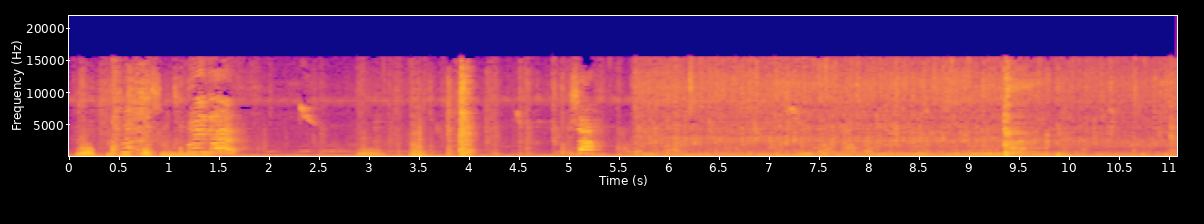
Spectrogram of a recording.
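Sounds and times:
children calling out: 0:00.6 - 0:01.9, 0:04.8 - 0:10.0.

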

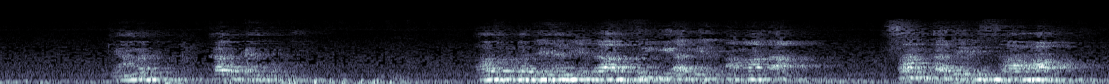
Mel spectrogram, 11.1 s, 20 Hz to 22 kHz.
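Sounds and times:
man chanting a recitation: 0:04.8 - 0:11.0.

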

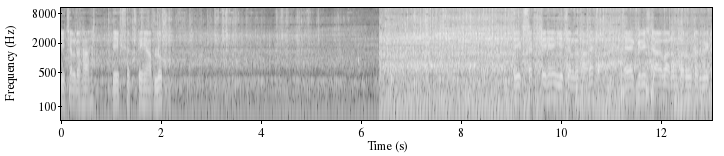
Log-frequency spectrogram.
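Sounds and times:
tractor diesel engine under load: 0:00.0 - 0:13.0.

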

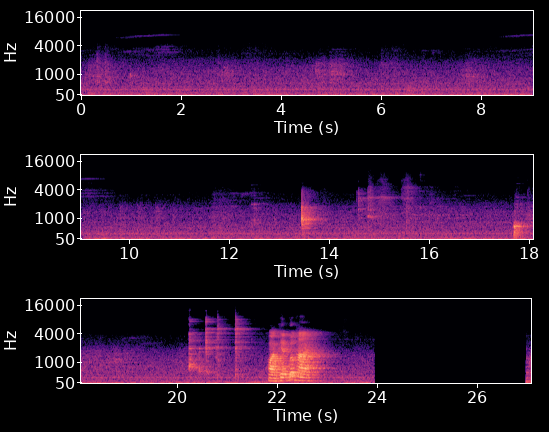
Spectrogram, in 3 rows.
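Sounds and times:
low steady hum: 0:00.0 - 0:22.3.

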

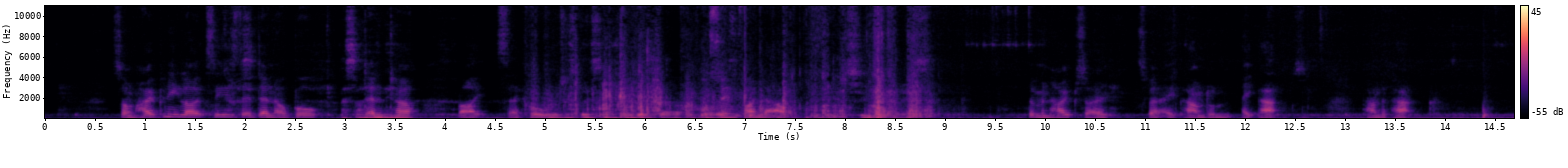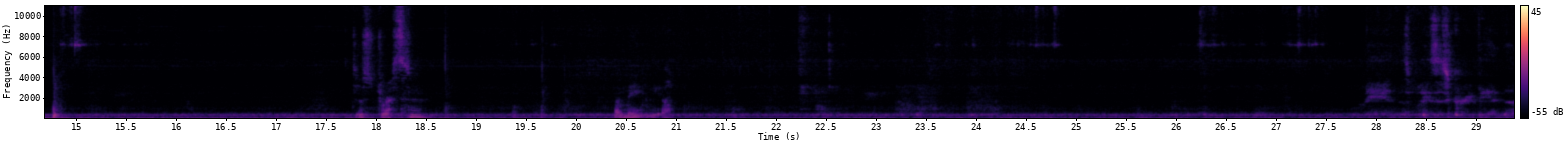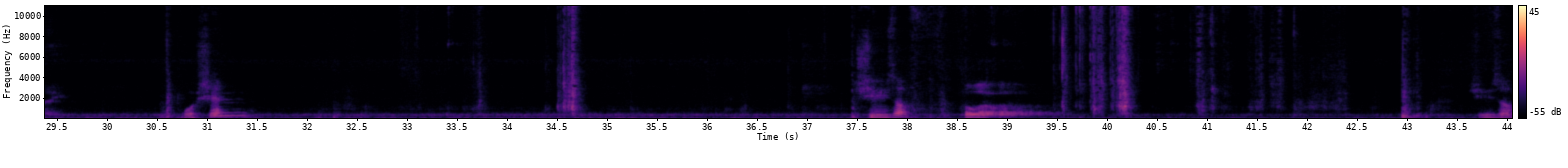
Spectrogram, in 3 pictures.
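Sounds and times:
low room hum: 0:00.0 - 0:44.0.

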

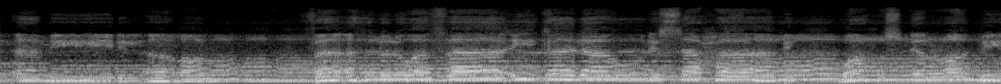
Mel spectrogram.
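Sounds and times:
low vocal drone: 0:00.0 - 0:10.0
male voices singing: 0:00.0 - 0:10.0.

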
